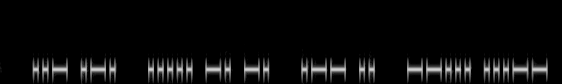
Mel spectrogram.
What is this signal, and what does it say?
Morse code, heard as a keyed tone, about 24 wpm, 700 Hz. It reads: UR 5NN WI 73
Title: Speed-Racing Common QSO Phrases - 25wpm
